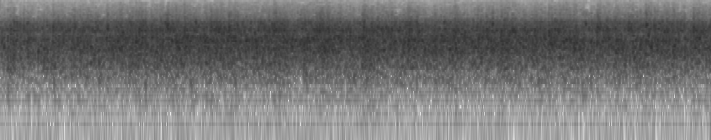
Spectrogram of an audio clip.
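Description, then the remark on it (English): Steady, dense applause from a large audience as performers walk from the wings onto the stage, loud and sustained without pause, a broad wash of many hands clapping at once with no voices over it. “That applause, ladies and gentlemen, is for our stars who have just walked from the wings onto the stage.”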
